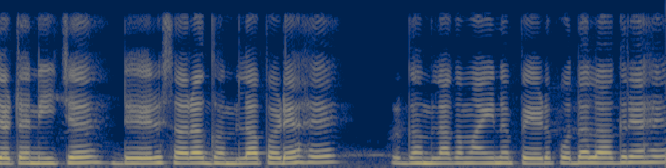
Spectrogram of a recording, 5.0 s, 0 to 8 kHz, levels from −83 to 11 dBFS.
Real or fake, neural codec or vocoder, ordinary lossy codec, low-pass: real; none; none; 7.2 kHz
